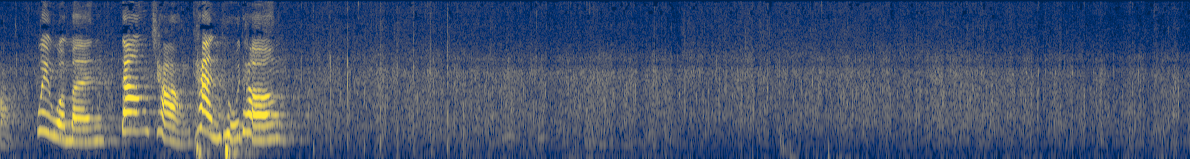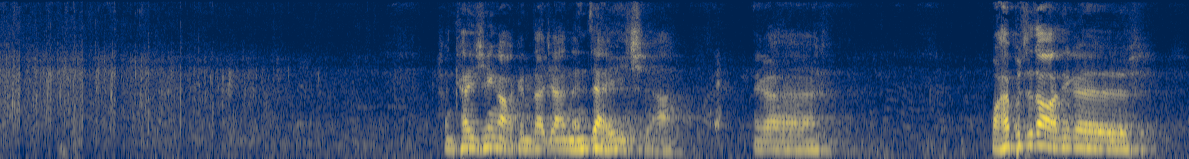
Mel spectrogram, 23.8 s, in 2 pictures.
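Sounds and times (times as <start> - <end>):
large audience applause: 0.0 - 15.1
speech: 0.4 - 3.0, 16.4 - 18.8, 19.4 - 20.3, 21.8 - 23.5.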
